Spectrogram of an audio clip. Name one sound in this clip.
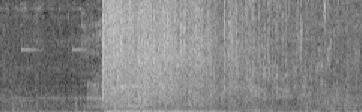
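Wooden planks crash and splinter loudly.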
